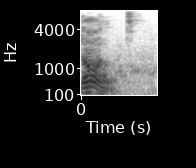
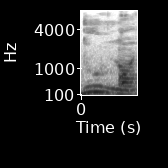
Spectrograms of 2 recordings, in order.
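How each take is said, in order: First: It is shortened into one contracted syllable. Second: It is said as two full separate words. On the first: "you say don't" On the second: "instead of saying do not"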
